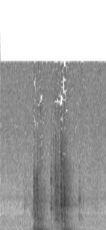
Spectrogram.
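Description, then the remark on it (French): A few quick knocks on a door, dull and moderately loud, clustered within about half a second and then fading into quiet. No one speaks. “On a frappé à la porte.”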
